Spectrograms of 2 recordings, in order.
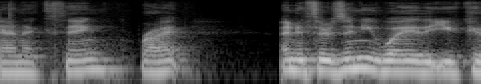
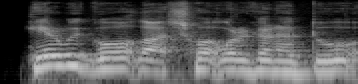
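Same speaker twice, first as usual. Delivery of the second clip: put-on Irish accent with a lilt. Doing a sudden joke impression while reading cards: irish impression. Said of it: "it was an Irish impression".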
